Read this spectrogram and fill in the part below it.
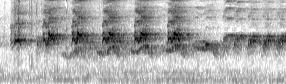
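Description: Sparrows chirp in quick, repeated bursts, roughly five or six close squawky calls in a row, fairly loud against a quiet background.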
